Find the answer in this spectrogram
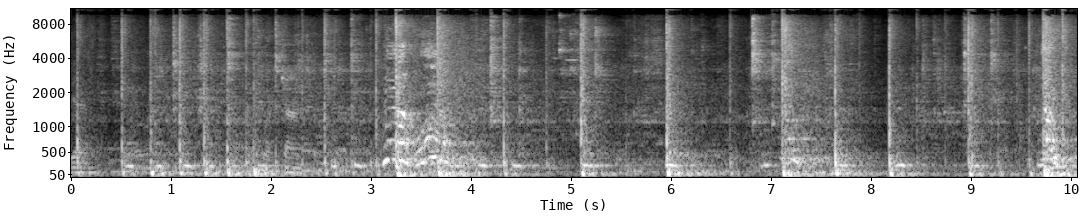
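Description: Gloved punches thudding into a heavy bag in quick, irregular combinations, over background music.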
